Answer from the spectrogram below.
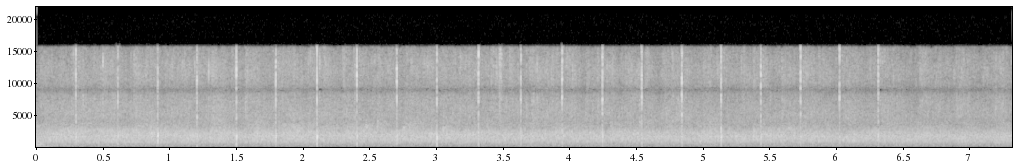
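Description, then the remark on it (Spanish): Loud, sustained applause from a crowd, a dense steady clatter of many hands clapping at once, with sharper individual claps popping out, continuing without a break for several seconds. “Fuerte, como aguacero.”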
